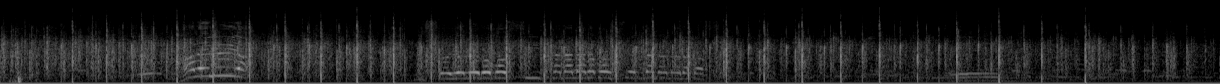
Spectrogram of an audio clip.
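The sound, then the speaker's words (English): A church audience applauds in a hand clap of praise to the Lord after a prayer, with dense, sustained hand clapping throughout, steady and fairly loud, while voices call out and cheer over the clapping. “Let's give the Lord one more big hand clap of praise.”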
